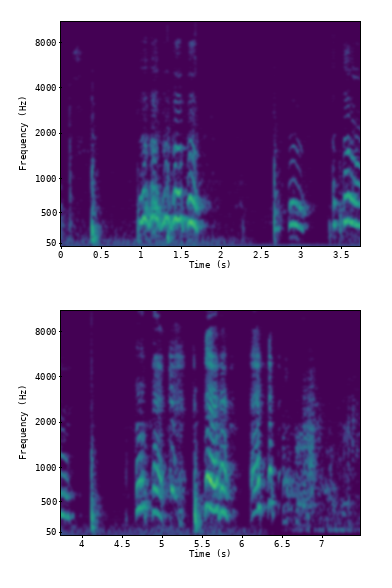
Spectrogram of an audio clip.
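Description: A baby giggles and squeals with delight close by.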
